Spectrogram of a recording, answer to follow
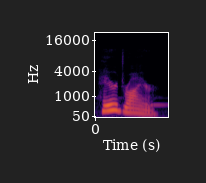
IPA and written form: ˈhɛr ˌdraɪər (Hair dryer)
